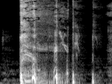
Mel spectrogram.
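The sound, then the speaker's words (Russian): A man coughs into a handkerchief, giving a short run of rough, raspy coughs: one strong double cough first, then a few fainter single coughs spaced apart, with no talking. “Мистер По покашлял в платок и одновременно взглянул на часы.”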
